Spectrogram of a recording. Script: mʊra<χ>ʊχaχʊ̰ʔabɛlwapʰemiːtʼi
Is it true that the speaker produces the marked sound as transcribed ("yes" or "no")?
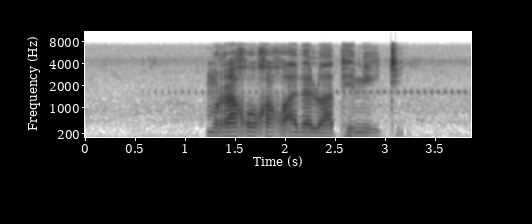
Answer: yes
